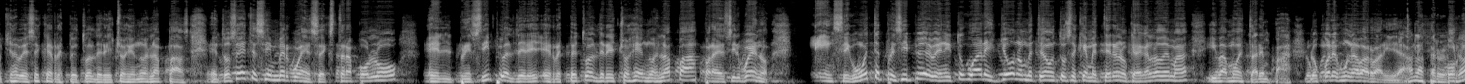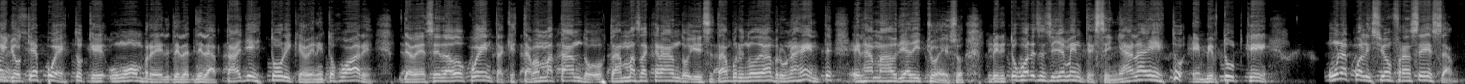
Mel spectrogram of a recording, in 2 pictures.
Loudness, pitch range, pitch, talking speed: -17 LUFS, 135-190 Hz, 160 Hz, 230 wpm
